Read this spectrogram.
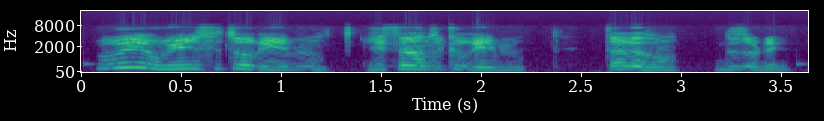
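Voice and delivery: loud, high "oui, oui" settling down; mock contrition. Threatener answers companion's reproach, mock contrite. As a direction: brush off the scolding with a sham apology.

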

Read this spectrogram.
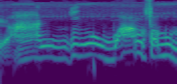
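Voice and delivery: high, very drawn-out mock curse; retold yelling. Adrian kicks and punches as he yells, stretched mock yell. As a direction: imitate a yelled insult without real volume. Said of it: "Teriak sambil gerakannya nendang sama mukul".

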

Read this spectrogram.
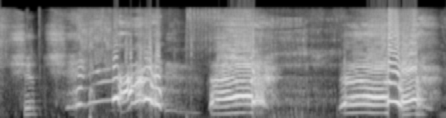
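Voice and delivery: very high, loud frightened cries; real panic shrieks; panicked screams. Real, not acted. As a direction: scream as mobs attack. Scared in game.

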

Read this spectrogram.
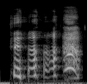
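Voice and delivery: short giggle; child's laugh. A narrator's reading. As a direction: giggle at the noise. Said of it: "I laughed".

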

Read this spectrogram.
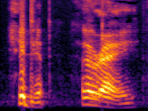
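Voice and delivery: loud hooray; cheering. A narrator's reading. Cheer at Willy Wonka's cleverness, loud hooray. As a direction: cheer it out with force.

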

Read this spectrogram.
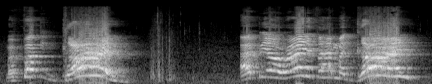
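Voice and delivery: loud, high, stretched-out outburst; frustrated yell. Real, not acted. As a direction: yell it, wailing on the last word. Yelling about the missing gun.

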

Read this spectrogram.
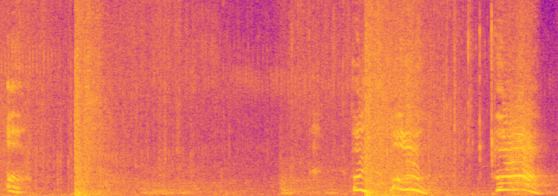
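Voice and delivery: high, breathless panicky cries; frantic gamer losing it; panicked cries. Real, not acted. Panicked while chased in game.

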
